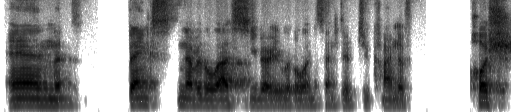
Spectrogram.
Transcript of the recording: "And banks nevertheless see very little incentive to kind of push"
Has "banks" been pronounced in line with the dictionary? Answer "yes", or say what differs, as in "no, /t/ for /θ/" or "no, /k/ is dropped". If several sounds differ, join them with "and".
yes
